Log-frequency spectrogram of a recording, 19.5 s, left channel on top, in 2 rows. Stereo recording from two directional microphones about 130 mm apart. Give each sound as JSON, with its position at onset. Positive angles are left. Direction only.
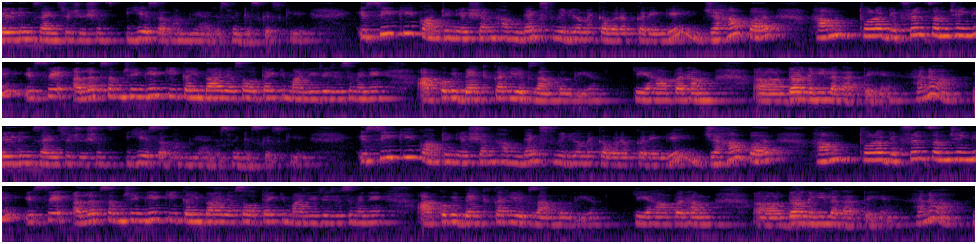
{"t": 0.0, "sound": "a woman's voice", "side_deg": 30}
{"t": 3.5, "sound": "a woman's voice", "side_deg": 35}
